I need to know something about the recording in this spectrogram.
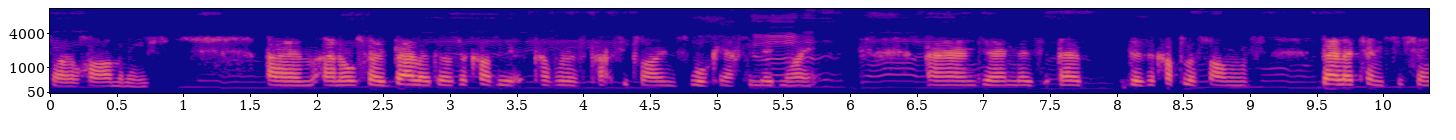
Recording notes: We spoke on the phone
